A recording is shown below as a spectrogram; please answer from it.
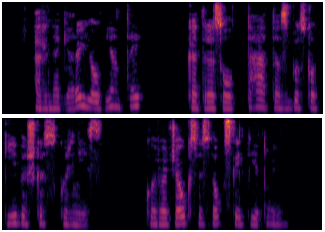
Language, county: Lithuanian, Tauragė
